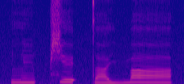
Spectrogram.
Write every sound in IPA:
l ĩ˨ p̚ ɕ e˦ ʔ t̪ a˨˩ j m a˥˧

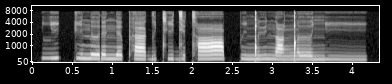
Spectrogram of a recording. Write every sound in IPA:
ʎ i kː i n əː ɾ ɛ ŋ ɛ pʰ a ɡ ə cʰ i dʲ ɛ tʰ ɑː pː i ŋ͡ǃ y n ɑ ŋ͡ǃ əː ɲ iː

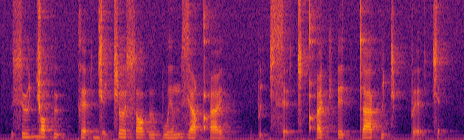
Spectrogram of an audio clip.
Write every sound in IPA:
s ʉ ɟ ɔ k ʉ ʔ kː ɛ ʔ ɟ ɛ̰ c ɵ s ɔ ʔ ɯ p w ɪ m z ɪ qʼ e | p ḛ c s ɛ̰ c qʼ ɪ t͡ʃʼ e tː a k ɯ c pː ɛ̰ c

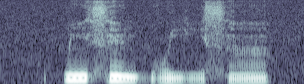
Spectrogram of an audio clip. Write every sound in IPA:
k͡p ĩ˦ s ɛ̃˦˨ ɡ͡b o˨ j i˨ s ã˨˦

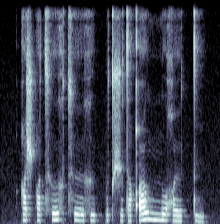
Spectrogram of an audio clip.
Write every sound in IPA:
q ɛ ʃ qʷ e t͡sʰ ɵː x t͡sʰ øː x ʉ pː ɵ t ʃ ɵ t i qʼ uː nː u χ øː tː i

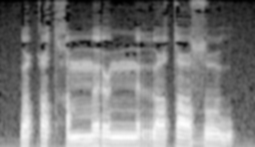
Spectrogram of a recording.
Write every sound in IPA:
o q o tˤ χ ə mː ə ɾ ə˞ nː ə r o w tˤ o zˤ u

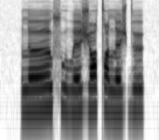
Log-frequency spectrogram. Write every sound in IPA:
l ɜː sʷ ɤ β ɛ ʒ ø tˤ i l ɛ ʒ d̪ ø

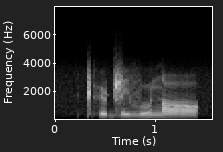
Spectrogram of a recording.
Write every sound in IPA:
ǁʰ ʉ ɖ͡ʐ i v u n ɑ

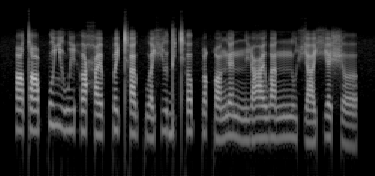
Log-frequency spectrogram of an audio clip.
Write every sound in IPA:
ʌ tˤ i pː o ʎ ɯ w i h ʌ ħ ɛ pː ɛ cʰ a kʷ a ç ɯ d i cʰ ʌ pː i qʷ ʌ ŋ ɛ nː i ʕ ɛ w a nː u ç a ç ɛ ʃ ʌ

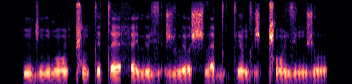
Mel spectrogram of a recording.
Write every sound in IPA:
ŋ ɡ i ŋ ɡ ɔ̃ ǁ ũ t ɪ t ɛ h ɛ lʲ u zʲ ɔ̰ ʒ lʲ ɔ ʃ ð æ d ə̰ tʲ ɔ̃ d ə̰ ʒ ǁ ɔ̃ zʲ u n ʒ ʊ

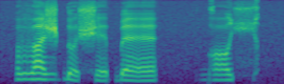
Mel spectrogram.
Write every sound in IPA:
v a˥ ʒ ɗ ʊ˧ ʃ ɪ˧ ɓ ɛ˧ | ɡ ɔ˥ ç

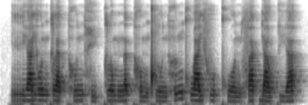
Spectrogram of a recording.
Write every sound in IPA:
r i˦˥ a̯ j o˧ n k l a˨˩ t̚ h u˧ n h i˨˩ ʔ k l o˧ m n a˦˥ t̚ h o˩˦ m kʰ l u˩˦ n h ɯ˥˩ ŋ kʰ w a˧ j f u˥˩ ʔ kʰ w o˨˩ n f a˥˩ k̚ j a˦˥ w k i˦˥ a̯

